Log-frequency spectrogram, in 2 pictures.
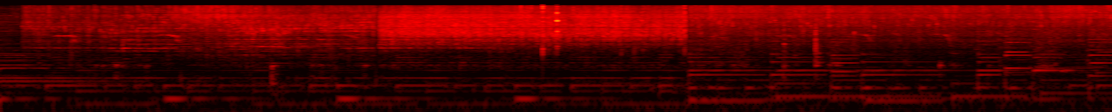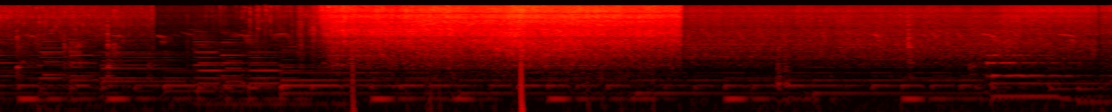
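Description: Minced garlic sizzling in hot cooking oil in a frying pan while it is stirred. The sizzle swells a few seconds in and is loudest for a few seconds past the middle, then cuts off abruptly.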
